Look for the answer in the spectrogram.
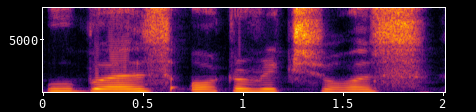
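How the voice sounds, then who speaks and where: Slow-spoken woman with Indian accent. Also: mid-range voice, level tone, darkish tone, no room sound. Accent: Indian English. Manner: measured, unhurried explaining. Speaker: vlogger and coach. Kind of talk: walk-and-talk vlog. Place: walking outdoors on city streets.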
